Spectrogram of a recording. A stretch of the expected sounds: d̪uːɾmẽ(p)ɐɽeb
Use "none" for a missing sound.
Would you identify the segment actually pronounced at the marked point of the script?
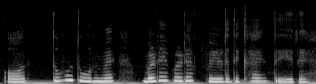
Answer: b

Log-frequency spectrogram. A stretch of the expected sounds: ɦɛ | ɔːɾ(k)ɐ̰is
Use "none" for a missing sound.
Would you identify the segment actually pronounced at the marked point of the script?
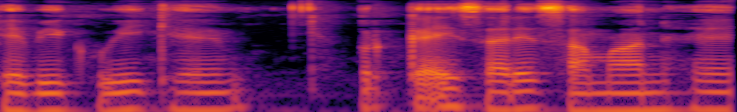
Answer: k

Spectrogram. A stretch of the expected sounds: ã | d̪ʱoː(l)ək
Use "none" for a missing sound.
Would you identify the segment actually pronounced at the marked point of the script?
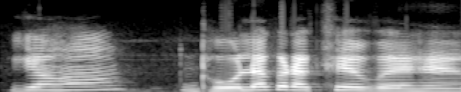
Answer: l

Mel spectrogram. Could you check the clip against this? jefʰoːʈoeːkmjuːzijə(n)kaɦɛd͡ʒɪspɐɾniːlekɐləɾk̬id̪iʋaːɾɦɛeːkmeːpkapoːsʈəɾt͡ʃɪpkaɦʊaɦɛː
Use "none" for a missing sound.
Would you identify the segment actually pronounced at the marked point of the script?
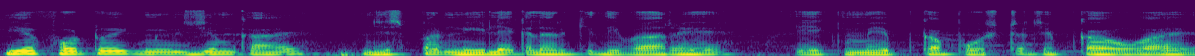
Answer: m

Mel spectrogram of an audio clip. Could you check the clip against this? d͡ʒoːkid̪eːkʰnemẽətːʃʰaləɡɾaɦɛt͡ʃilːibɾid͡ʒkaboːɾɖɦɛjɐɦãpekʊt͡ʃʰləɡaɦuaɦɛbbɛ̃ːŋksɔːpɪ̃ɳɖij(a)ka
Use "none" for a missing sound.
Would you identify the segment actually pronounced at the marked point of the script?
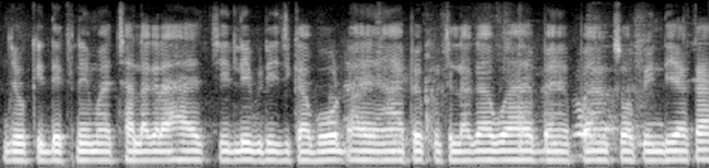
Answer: a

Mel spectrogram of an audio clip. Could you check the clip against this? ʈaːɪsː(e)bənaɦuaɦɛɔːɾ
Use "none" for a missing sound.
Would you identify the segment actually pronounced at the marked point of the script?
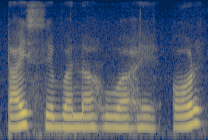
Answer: e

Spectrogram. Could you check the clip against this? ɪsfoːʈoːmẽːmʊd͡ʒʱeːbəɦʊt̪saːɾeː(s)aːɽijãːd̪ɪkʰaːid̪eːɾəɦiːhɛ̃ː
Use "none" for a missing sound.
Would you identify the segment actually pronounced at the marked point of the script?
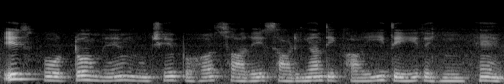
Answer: s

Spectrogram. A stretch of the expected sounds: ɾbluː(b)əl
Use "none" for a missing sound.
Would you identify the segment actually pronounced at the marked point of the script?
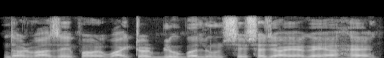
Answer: b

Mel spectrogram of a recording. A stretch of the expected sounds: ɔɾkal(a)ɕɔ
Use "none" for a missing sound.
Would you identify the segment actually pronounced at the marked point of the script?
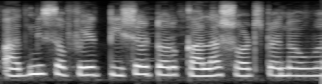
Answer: a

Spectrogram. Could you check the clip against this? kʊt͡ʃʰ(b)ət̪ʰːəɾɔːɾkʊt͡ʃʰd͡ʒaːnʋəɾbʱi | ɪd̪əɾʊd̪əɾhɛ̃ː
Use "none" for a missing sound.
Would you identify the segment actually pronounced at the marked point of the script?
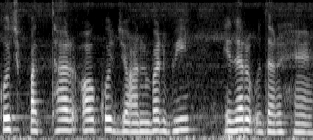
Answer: p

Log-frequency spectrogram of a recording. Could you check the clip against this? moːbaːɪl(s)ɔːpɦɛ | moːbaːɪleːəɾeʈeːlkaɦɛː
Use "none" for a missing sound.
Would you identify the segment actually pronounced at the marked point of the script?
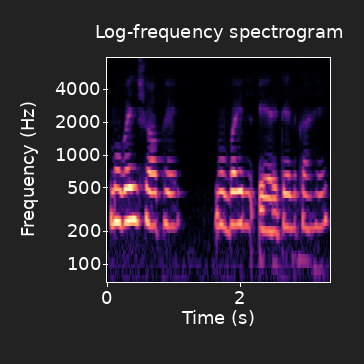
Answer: ʃ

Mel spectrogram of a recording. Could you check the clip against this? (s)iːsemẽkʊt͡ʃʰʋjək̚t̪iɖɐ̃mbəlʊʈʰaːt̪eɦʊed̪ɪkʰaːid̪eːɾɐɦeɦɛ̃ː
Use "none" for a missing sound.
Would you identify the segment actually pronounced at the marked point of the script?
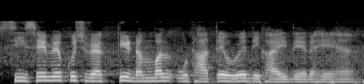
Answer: s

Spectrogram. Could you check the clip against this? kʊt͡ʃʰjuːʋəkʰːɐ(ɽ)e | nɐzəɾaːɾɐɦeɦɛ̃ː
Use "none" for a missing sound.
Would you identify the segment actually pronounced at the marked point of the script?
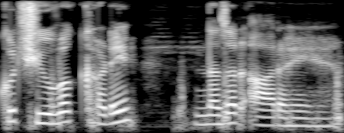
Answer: ɽ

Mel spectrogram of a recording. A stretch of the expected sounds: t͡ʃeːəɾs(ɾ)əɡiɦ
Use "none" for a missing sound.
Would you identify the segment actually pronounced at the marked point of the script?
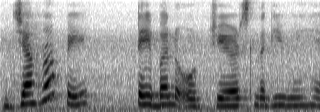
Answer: l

